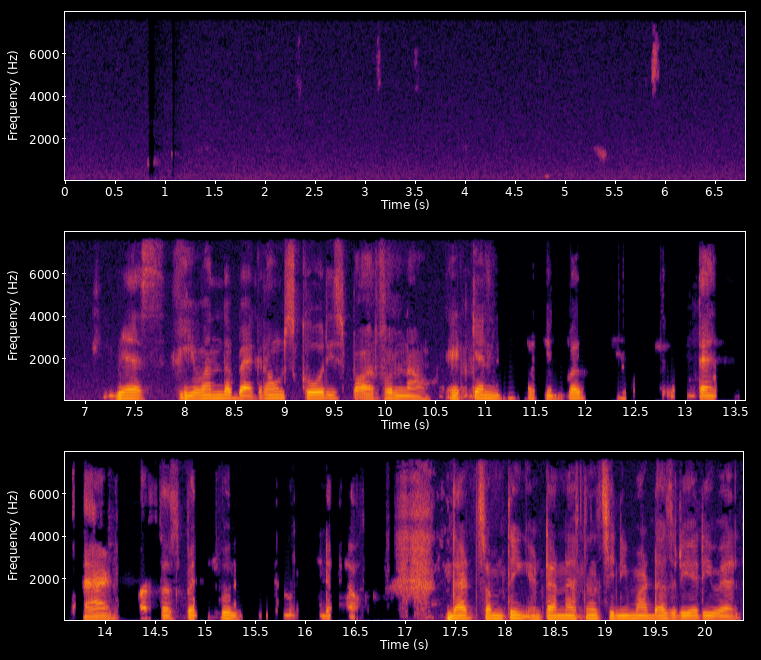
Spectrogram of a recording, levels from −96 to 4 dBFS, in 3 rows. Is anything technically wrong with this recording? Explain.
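Yes. Faint scraps of a second voice appear at 0.81–0.86, 12.47–12.52, 13.66–13.72, 15.28–15.34 and 17.29–17.33 s. They run very quiet early on and are clearest around 15.3 s, likely the other side's voice leaking through past an incomplete echo canceller.

From 11.13 to 14.59 s and 14.9 to 17.1 s, the speech dips and cuts out in pieces, falling by as much as about 40 dB. This is likely speech suppressed in double talk: with both sides talking at once, the canceller turned everything down.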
